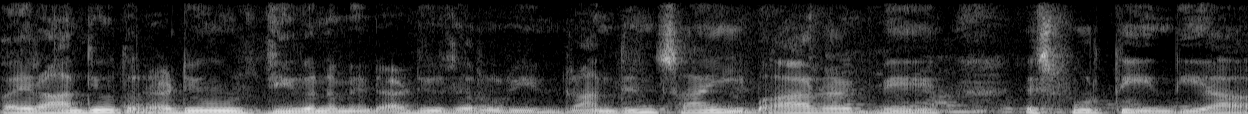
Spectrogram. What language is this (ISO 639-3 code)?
snd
